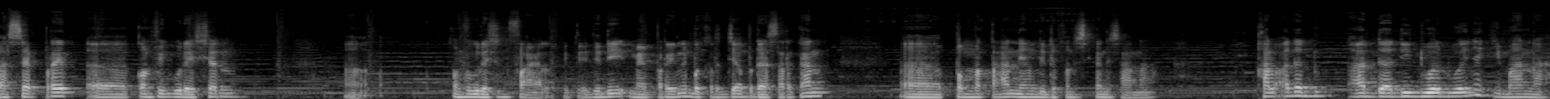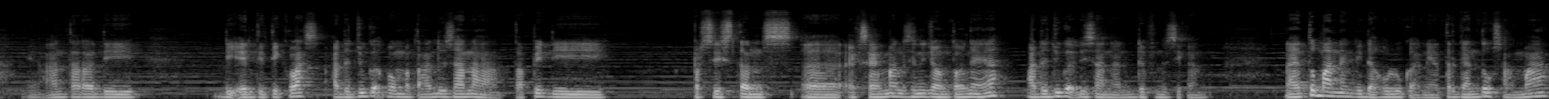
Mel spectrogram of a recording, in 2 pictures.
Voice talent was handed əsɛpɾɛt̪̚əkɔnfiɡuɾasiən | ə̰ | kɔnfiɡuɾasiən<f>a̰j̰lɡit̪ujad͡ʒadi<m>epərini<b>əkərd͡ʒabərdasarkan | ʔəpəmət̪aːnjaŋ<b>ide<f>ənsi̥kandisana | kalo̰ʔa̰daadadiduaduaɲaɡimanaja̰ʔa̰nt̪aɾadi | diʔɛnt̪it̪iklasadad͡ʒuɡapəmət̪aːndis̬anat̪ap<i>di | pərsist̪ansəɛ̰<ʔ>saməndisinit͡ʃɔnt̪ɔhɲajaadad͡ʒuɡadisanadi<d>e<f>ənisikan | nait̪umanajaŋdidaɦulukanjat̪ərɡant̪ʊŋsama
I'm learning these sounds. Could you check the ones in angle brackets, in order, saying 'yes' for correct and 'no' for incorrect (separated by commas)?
yes, yes, yes, no, yes, yes, no, yes, yes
